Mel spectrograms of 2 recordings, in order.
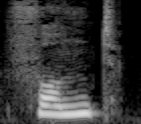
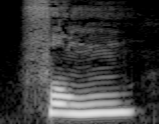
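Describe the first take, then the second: First: The word ends in an 'nd' sound. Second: The word ends in an 'ng' sound. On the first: This is the form it replaces. "statt Fund" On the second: This form was taken over from the Cologne area. "so Aussprachen wie Fung"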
